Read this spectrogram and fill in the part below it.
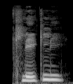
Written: klækkelig

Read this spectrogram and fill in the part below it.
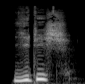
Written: jiddisch

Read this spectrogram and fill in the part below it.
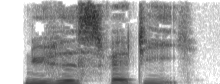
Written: nyhedsværdi

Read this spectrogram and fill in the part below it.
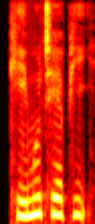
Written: kemoterapi

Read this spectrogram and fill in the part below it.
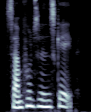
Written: SAMFUNDSVIDENSKAB

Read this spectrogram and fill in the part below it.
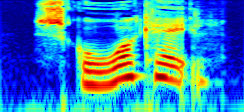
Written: scorekarl

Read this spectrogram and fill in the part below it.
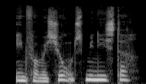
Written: informationsminister

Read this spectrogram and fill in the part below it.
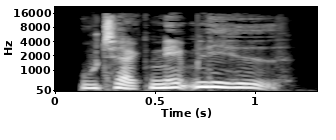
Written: utaknemmelighed

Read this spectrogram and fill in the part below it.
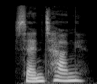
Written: sandtange

